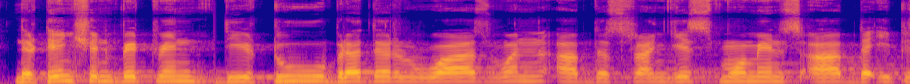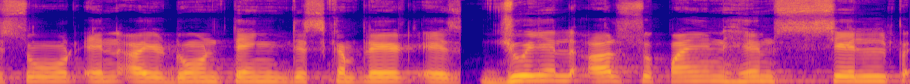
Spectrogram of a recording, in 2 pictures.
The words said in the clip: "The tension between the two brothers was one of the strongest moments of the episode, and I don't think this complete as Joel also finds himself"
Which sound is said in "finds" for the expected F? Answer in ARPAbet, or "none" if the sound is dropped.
P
